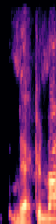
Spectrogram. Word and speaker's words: Mackinac: Mackinac City is N-A-C. And Mackinac Island is N-A-W. But they're both pronounced Mackinac.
